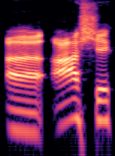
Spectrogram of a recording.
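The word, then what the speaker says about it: Asik: Omer Ashik, or Ashik, depending on how he wants to pronounce this year, is not a guy that's going to be seeing big minutes.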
